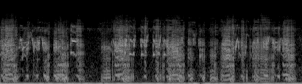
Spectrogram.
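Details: Black stork chicks in a nest in Estonia on 20 June 2021, calling while a parent cools the nest and storklets with water, moss and wet grass in the heat; dense, harsh, rapidly repeated nasal calls overlap continuously.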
